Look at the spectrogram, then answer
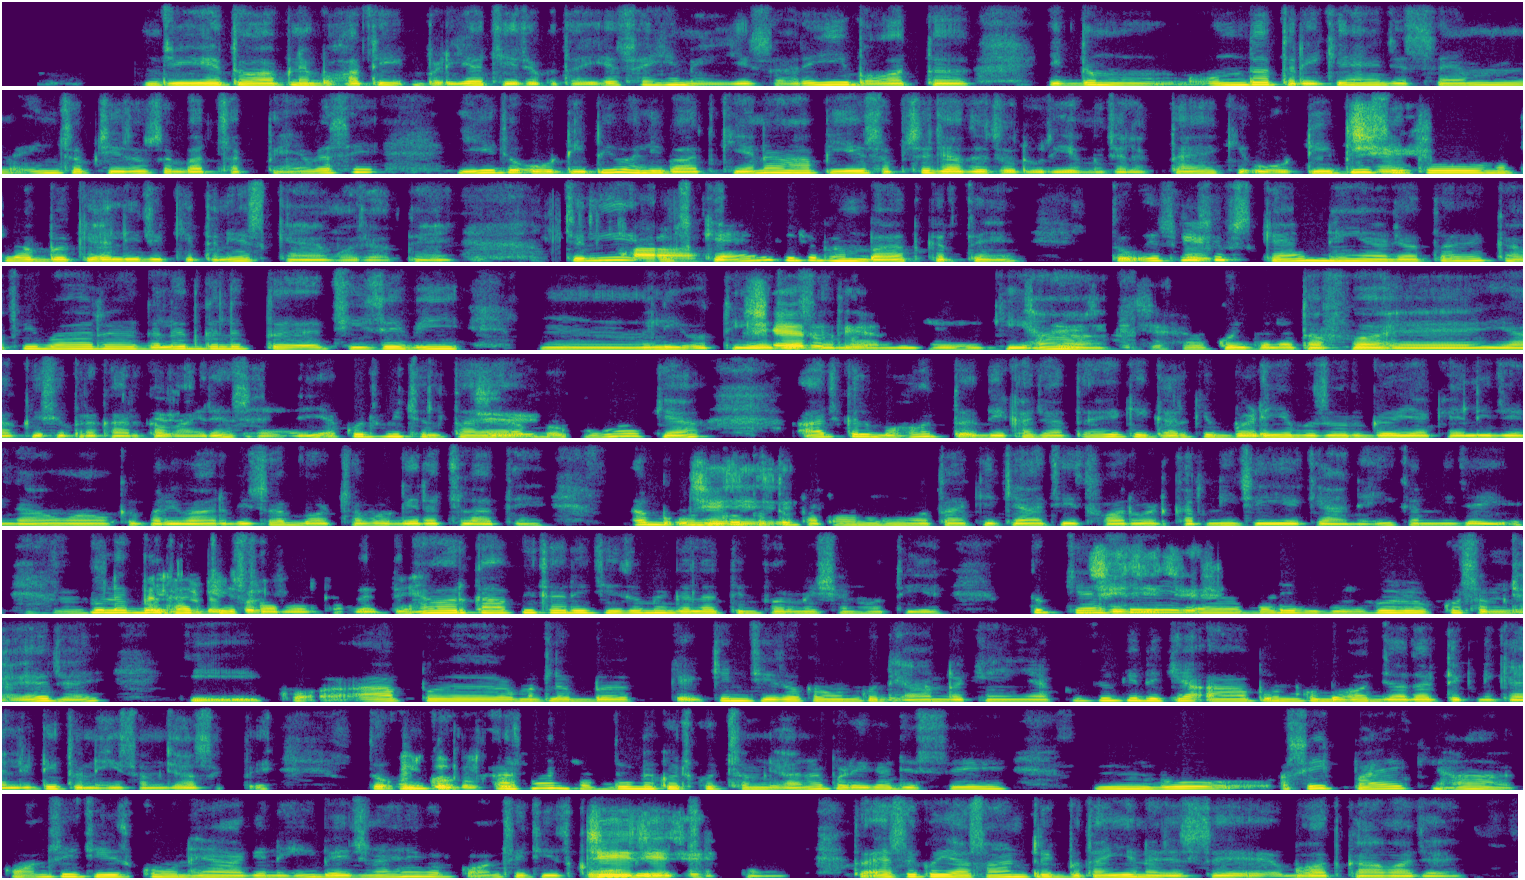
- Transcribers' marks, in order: other background noise; horn; in English: "स्कैम"; in English: "स्कैम"; in English: "स्कैम"; in English: "शेयर"; in English: "फॉरवर्ड"; tapping; in English: "फॉरवर्ड"; in English: "इन्फ़ॉर्मेशन"; in English: "टेक्निकैलिटी"; in English: "ट्रिक"
- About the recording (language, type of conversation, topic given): Hindi, podcast, ऑनलाइन और सोशल मीडिया पर भरोसा कैसे परखा जाए?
